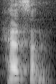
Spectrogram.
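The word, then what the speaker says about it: hasten: किसी चीज को समय से पहले करवाना या जल्दी करना, इसको हम बोलते हैं हैसन। टी साइलेंट है, ध्यान रखना।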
